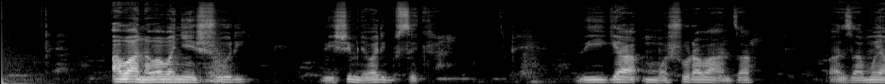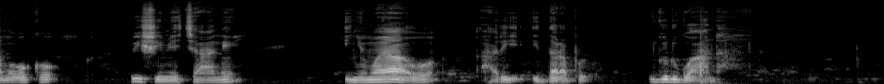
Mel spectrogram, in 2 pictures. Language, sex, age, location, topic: Kinyarwanda, male, 18-24, Kigali, health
